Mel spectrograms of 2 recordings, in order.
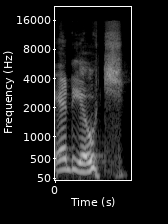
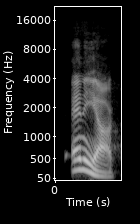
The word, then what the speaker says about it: Antioch: said it right anyhow why'd you say andy och because you were looking at me funny antioch california yes antioch delicious tour in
